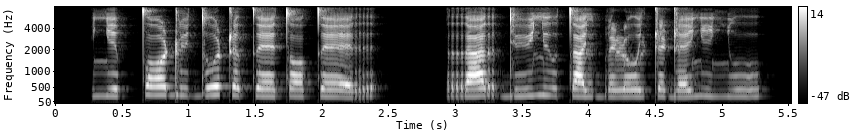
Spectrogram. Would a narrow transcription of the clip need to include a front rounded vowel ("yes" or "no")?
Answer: yes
